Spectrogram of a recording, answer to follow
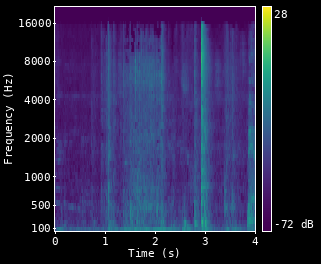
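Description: A blade slicing through the packing tape along the top seam of a cardboard case, a rasping scrape for about a second and a half, followed by one sharp click about three seconds in.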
